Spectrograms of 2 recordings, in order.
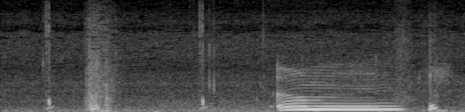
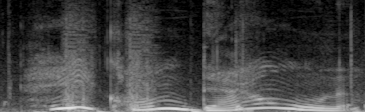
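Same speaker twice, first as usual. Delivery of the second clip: slow, higher drawn-out scolding; pretend yell; 5 semitones higher, much slower than usual. Older sibling hushing noisy siblings during a call, mock yelling. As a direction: stretch out a mock telling-off. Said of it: "I had to yell at them".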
